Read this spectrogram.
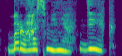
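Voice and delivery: very high, strained call; high storybook plea of exhaustion; gasped cry. A narrator's reading. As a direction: cry out as if winded. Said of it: "крикнул он, задыхаясь".

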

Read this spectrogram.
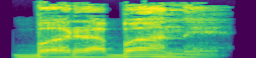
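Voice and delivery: plain reading voice

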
